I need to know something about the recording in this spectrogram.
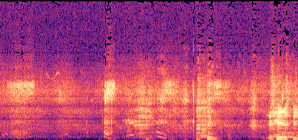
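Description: Short breathy vocal sounds and wheezy breaths close to the microphone: a hissy breath at the start, then from about a second and a half in a string of brief sounds, each sliding down in pitch.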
